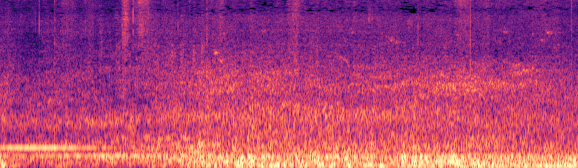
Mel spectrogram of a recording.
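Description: A car driving past on the street, its engine and tyre noise growing louder after about a second.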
